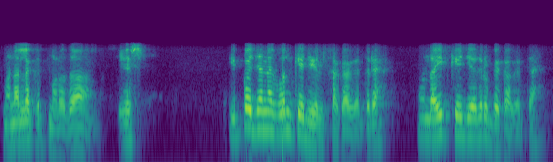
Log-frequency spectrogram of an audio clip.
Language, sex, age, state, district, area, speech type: Kannada, male, 45-60, Karnataka, Shimoga, rural, conversation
